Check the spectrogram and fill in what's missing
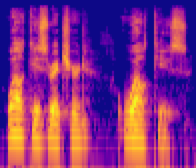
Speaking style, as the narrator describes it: she said, just a bit more sharply than she'd intended

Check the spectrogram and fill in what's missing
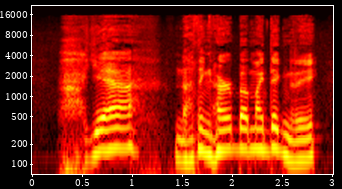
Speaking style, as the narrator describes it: I laughed

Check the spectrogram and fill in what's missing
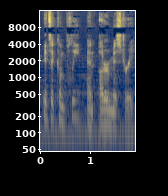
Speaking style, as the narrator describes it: With a slight stammer, Gibson said of his friend's death

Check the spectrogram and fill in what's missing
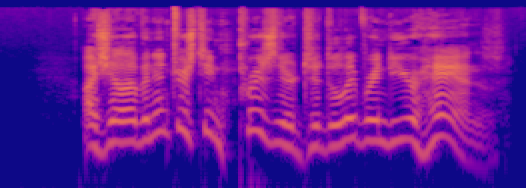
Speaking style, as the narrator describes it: he said with a chuckle

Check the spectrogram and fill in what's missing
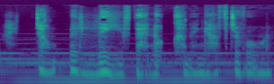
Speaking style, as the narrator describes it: said Marilla crossly

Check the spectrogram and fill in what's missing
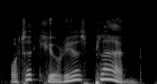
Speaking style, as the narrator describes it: exclaimed Alice

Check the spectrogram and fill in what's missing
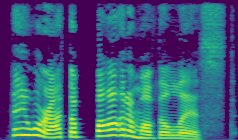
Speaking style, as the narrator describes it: Abigail howled

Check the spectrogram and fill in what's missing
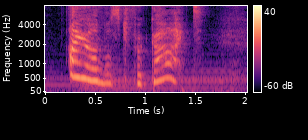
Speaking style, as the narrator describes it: cried Cinderella

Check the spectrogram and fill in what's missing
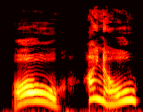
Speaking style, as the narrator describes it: he said excitedly, feeling encouraged

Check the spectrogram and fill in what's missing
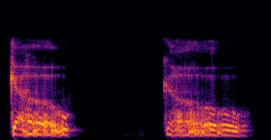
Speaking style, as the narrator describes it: Sid takes the last of his breath and leans over the edge as they're pressing down on top of his back and just weakly screams

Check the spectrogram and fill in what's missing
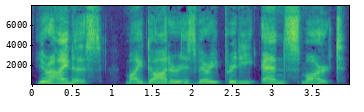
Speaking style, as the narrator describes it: desperately wanting to impress the king, yelled out

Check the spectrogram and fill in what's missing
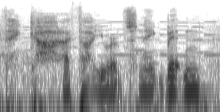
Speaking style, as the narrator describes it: Almost in a whisper, I had heard her say

